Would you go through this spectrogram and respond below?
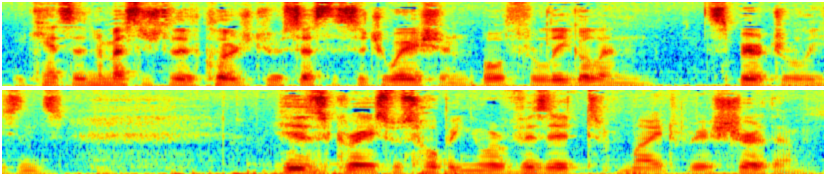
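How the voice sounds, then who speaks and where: A man acts a dry, insistent bishop in a table-read drama. He talks fast in a fairly low voice, pressing his case persuasively into a close studio mic. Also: lightly acted. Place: small podcast studio. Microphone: close studio microphone.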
